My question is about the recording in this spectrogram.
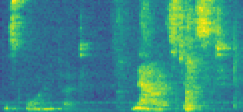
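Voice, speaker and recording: An older Scottish-born actress with a deep voice reflects on her life as a guest in a casual, conversational interview. She is relaxed and thoughtful, hesitating and pausing often as she answers. The room is echoey, with a distant mic and faint noise.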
